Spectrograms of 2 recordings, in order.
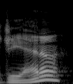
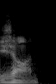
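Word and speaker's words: Jeanne: I thought this name was Gianna, but they all in the game pronounce it Jean.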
